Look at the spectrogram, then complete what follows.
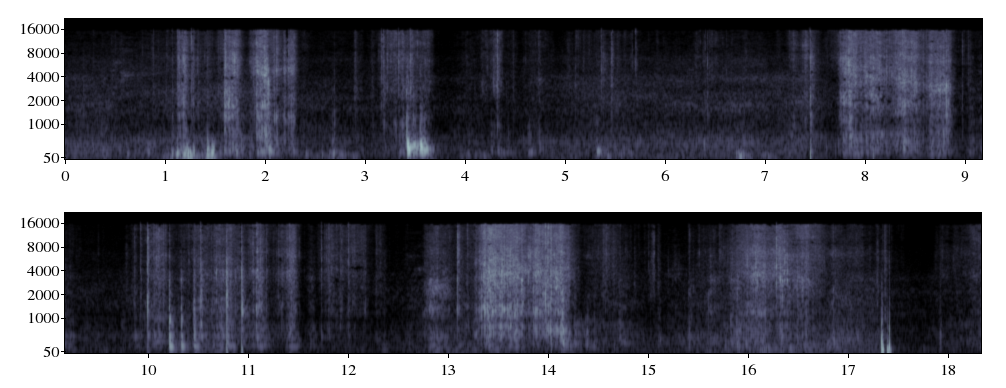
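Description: Rigid foam insulation crunching and tearing as a foam-encased copper refrigerant line is pulled out of a refrigerator's wall, in about six irregular bursts of a second or so.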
